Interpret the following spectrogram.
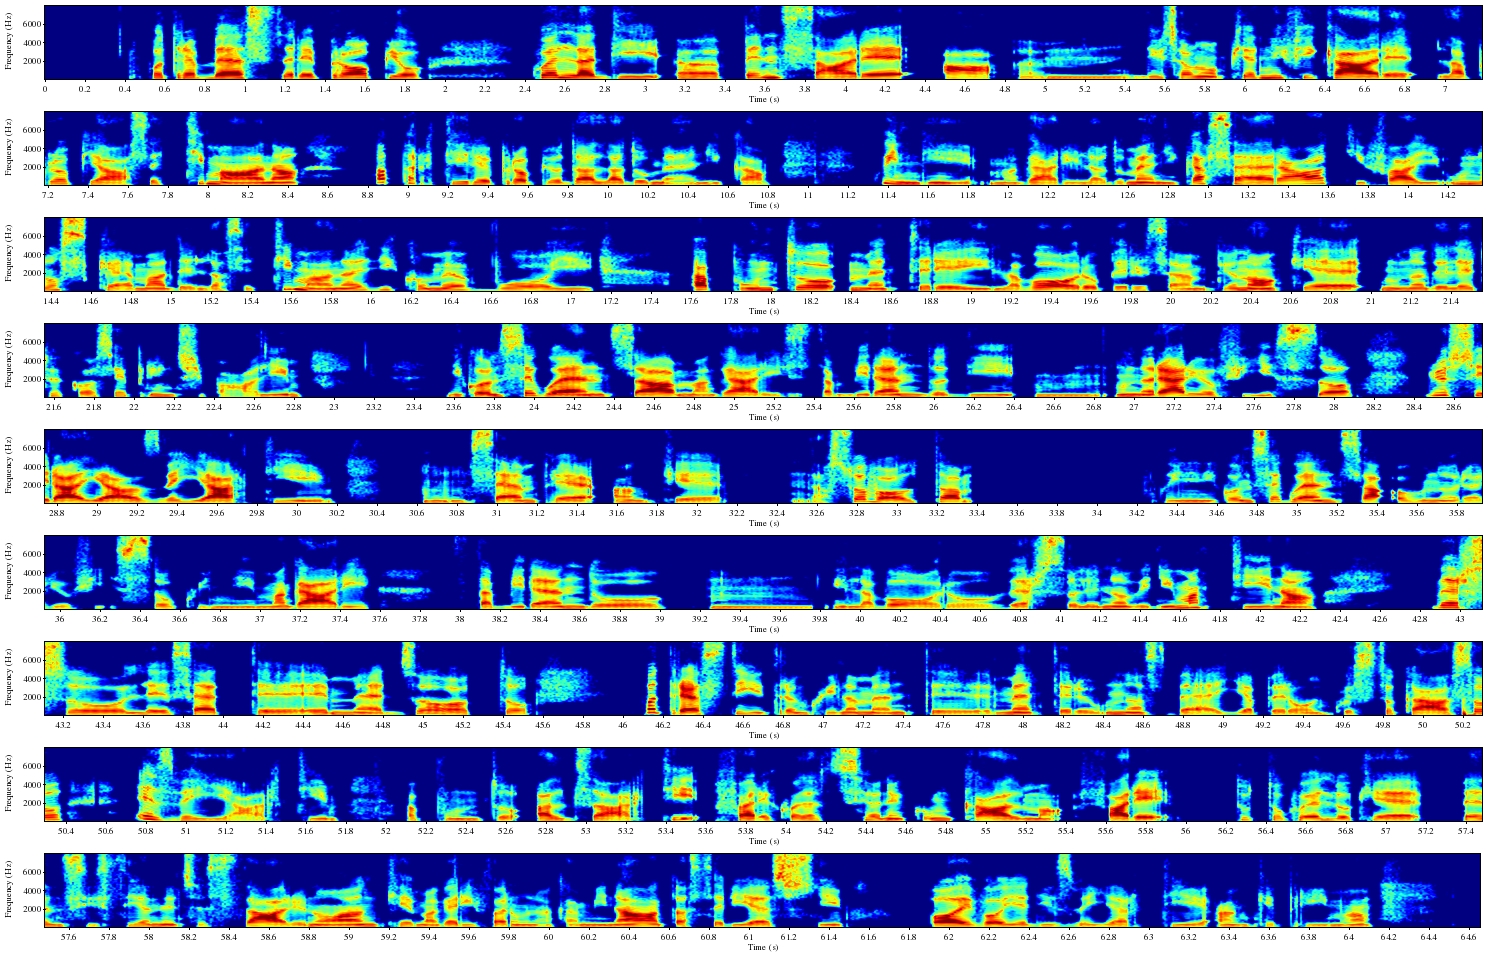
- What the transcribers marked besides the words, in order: "proprio" said as "propio"; "propria" said as "propia"; "proprio" said as "propio"; other background noise
- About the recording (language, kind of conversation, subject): Italian, advice, Perché faccio fatica a mantenere una routine mattutina?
